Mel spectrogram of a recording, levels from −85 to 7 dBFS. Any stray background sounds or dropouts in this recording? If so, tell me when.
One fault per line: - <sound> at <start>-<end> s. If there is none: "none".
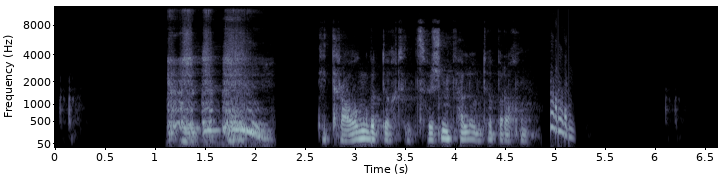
- throat clearing at 1.1-2.2 s
- chirp at 4.9-5.2 s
